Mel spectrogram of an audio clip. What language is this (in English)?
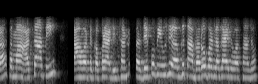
Sindhi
